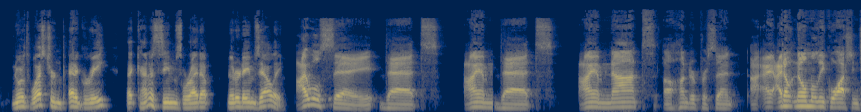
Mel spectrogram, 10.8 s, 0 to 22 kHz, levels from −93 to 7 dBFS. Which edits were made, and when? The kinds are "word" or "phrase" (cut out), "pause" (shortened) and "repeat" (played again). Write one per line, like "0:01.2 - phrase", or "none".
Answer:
0:01.5 - pause
0:02.3 - word
0:03.6 - pause
0:06.1 - repeat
